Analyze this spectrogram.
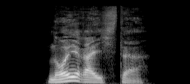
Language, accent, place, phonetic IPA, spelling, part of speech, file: German, Germany, Berlin, [ˈnɔɪ̯ˌʁaɪ̯çstɐ], neureichster, adjective, De-neureichster.ogg
- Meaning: inflection of neureich: 1. strong/mixed nominative masculine singular superlative degree 2. strong genitive/dative feminine singular superlative degree 3. strong genitive plural superlative degree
